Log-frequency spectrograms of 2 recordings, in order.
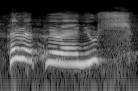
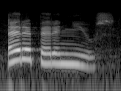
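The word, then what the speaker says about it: aere perennius: Exegi monument erper pranius. To jest akcent angielski. Angielski. Ale można i tak.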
